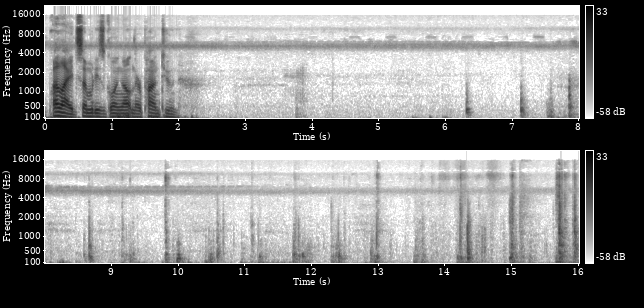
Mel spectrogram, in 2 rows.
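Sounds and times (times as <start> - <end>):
crickets chirring: 0.0 - 16.0
soft footsteps: 7.1 - 16.0.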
